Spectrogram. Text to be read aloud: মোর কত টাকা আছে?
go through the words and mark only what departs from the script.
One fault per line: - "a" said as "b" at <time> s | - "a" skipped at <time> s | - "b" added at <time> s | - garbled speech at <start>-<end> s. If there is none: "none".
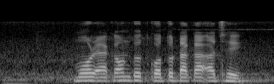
- "একাউন্টত" added at 1.1 s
